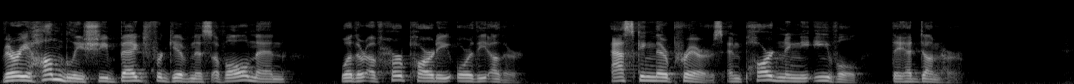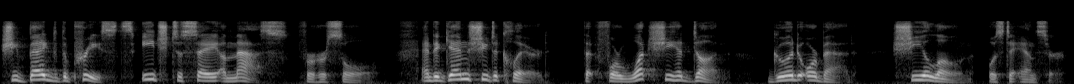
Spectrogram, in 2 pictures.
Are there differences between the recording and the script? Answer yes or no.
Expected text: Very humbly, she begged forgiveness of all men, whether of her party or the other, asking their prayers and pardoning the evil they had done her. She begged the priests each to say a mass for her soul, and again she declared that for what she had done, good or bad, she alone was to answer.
no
